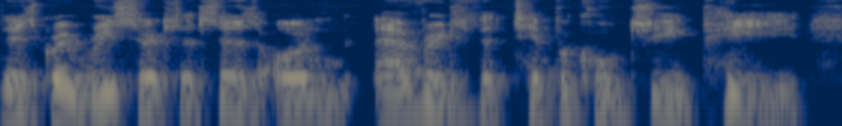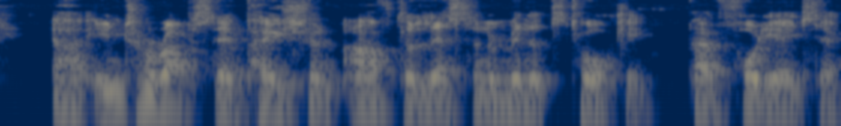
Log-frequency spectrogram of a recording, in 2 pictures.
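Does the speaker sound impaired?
Yes: cleft lip and palate; orthodontic treatment.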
